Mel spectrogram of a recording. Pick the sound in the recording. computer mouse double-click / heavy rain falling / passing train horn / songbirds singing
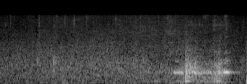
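heavy rain falling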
